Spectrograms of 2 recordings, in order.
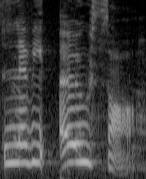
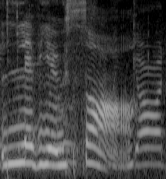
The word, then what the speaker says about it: Leviosa: It's Leviosa, not Leviosa. You do it then if you're so clever.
